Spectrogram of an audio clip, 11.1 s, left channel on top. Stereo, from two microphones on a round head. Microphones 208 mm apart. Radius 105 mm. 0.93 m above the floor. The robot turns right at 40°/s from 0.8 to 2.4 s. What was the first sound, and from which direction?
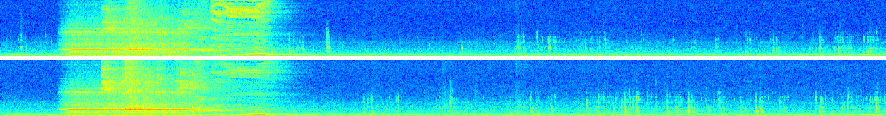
Chewing, 60° right (ahead or behind).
